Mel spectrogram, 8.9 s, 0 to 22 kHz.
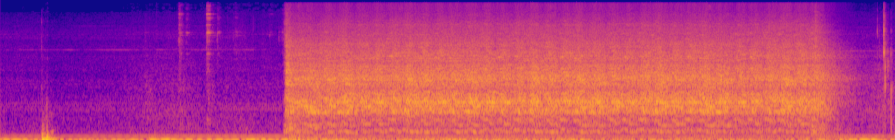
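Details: Edelbrock-ECU Ultimate Highboy that stopped running. The starter cranks steadily for about five seconds with an uneven beat but never fires: crank-no-start. Spark is erratic, ECU rpm reading jumps 0–400, the battery seems low, and the owner suspects the distributor's Hall effect sensor.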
